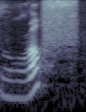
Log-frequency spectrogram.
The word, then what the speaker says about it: rough: Um, so it's that h sound at the beginning and then but the the end of it is easy. It's just like a f.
